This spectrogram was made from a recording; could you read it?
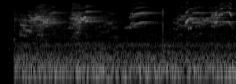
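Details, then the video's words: Wild parrots give harsh, high chattering squawks in quick bursts, about four in three seconds, over a steady hiss of outdoor noise. "cute wild parrots talking sound"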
